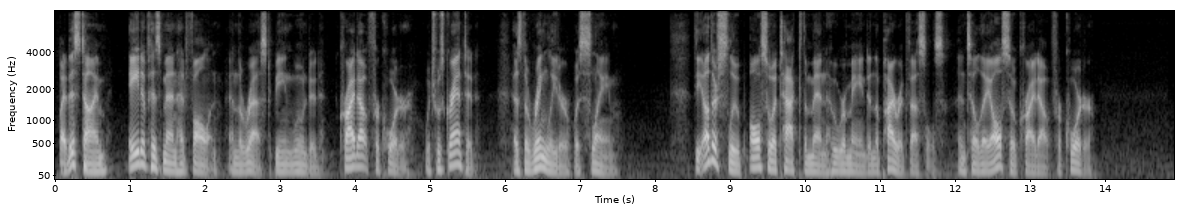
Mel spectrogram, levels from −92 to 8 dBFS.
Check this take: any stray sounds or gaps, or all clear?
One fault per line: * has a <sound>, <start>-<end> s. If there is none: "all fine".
all fine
